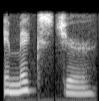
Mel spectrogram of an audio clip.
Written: immixture

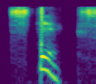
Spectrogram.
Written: Styx

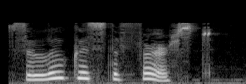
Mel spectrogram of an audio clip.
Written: seleucus i

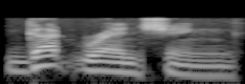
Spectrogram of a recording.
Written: gut-wrenching

